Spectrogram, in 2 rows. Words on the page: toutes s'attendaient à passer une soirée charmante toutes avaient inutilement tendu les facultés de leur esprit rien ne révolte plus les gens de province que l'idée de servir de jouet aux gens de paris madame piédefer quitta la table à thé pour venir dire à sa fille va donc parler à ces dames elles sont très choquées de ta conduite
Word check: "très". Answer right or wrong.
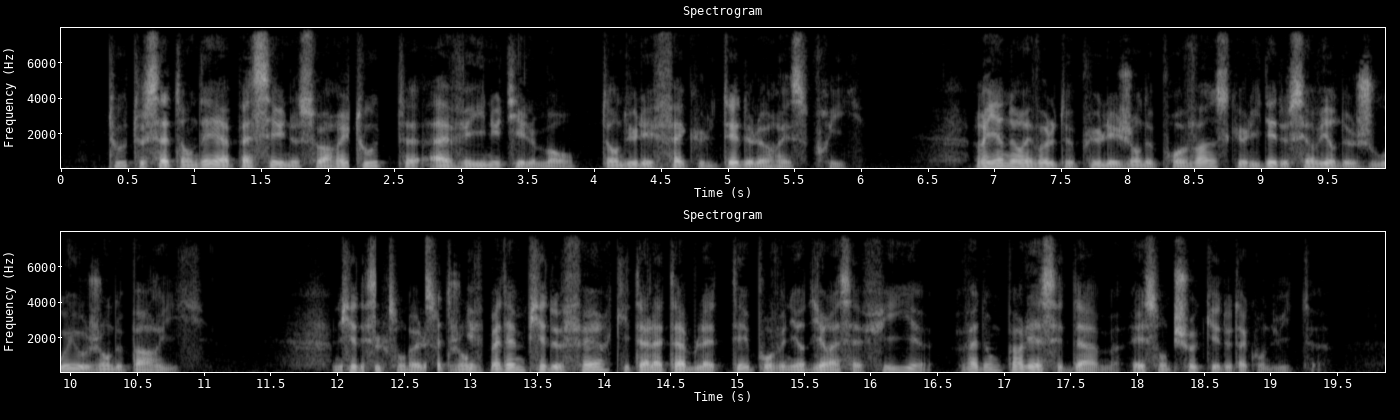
wrong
